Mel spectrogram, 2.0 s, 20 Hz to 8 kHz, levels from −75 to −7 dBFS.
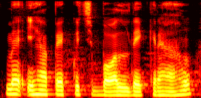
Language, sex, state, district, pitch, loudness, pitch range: Hindi, male, Assam, Hailakandi, 130 Hz, -17 LUFS, 115-135 Hz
